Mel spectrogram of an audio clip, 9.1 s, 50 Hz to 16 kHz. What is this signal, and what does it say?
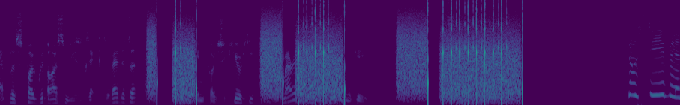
Pulse dialling, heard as a rotary dial, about 9 pulses a second, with speech in English. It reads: 1 4 8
